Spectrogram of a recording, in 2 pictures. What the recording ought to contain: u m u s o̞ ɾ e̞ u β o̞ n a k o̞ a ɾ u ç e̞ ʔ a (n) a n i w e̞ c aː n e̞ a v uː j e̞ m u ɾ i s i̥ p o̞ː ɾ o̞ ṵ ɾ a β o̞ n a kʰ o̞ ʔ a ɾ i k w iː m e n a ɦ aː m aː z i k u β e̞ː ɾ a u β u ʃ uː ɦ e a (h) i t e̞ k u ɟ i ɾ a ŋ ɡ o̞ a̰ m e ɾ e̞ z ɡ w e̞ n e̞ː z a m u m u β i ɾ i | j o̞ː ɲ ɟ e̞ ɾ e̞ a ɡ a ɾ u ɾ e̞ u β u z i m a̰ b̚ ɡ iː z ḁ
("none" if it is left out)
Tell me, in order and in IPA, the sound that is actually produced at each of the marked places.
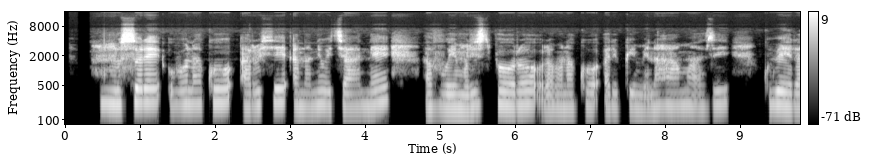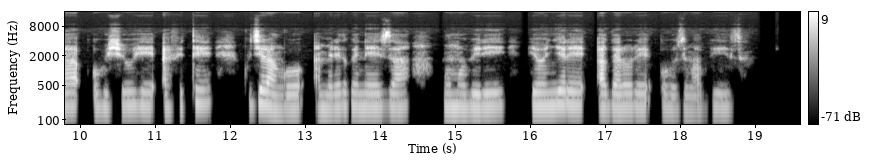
n, f

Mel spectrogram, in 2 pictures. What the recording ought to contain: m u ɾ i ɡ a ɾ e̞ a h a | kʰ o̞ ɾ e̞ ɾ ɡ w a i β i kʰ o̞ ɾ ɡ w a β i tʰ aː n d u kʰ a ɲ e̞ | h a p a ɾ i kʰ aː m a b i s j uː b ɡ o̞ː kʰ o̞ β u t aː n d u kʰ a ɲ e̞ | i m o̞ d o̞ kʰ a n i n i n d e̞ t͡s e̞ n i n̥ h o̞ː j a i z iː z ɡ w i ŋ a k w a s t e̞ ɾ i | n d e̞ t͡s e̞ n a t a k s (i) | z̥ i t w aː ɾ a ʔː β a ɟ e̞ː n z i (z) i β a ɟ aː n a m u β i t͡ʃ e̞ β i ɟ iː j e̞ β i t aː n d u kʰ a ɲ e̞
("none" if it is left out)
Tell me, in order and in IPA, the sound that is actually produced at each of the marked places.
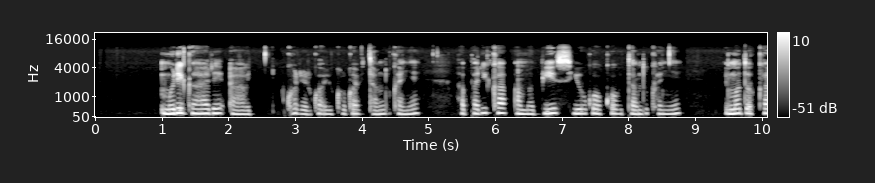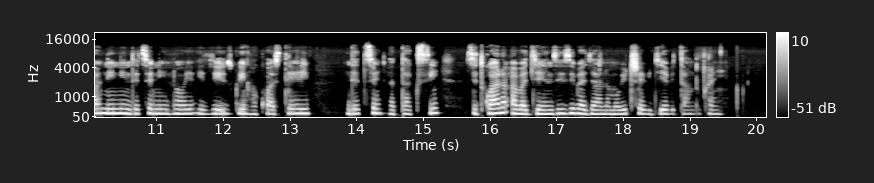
i, z

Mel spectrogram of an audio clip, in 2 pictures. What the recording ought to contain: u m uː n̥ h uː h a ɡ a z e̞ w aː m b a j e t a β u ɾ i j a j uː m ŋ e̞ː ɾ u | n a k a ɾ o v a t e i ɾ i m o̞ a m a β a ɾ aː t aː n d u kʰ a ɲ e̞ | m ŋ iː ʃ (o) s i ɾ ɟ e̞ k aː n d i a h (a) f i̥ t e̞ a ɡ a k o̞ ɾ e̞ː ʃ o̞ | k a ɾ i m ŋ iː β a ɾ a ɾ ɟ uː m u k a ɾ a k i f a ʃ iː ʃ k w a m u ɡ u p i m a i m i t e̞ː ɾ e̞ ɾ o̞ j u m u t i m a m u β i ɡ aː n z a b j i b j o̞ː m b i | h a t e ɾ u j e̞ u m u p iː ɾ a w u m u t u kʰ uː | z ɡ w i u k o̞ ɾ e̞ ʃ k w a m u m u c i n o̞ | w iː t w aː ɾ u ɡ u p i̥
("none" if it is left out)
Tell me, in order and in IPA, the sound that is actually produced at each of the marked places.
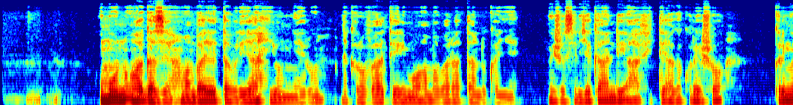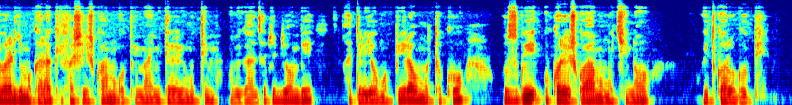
o, a

